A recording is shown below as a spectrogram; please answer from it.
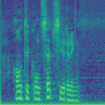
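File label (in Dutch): "anticonceptiering", Dutch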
